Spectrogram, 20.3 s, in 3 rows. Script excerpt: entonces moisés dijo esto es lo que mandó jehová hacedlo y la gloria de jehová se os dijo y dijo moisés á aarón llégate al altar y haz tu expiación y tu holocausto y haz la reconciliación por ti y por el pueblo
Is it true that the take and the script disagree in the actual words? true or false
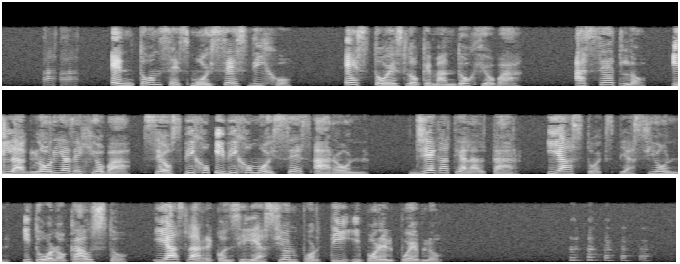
false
